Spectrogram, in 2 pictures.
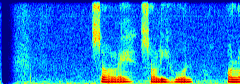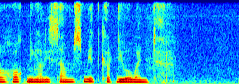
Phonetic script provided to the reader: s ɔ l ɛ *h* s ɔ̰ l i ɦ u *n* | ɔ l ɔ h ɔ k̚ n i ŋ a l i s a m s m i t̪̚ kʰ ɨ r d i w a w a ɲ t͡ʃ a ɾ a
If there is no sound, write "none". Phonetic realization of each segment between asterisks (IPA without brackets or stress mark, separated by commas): h, n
